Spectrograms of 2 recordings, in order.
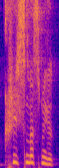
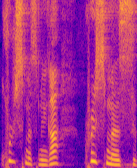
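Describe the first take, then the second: First: "크리스마스" syllable by syllable, Korean style; plain CR. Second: "크리스마스" with a rounded k-r, like 쿠리스마스; blended CR. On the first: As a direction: say "크리스마스" with a separate 크-리. ("크리스마스"를 글자대로) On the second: ("크리스마스"를 쿠리처럼 둥글게) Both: Shown as a demonstration. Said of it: "이거 말고 두 개 더".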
